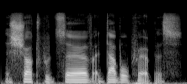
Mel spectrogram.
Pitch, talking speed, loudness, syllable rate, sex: 105 Hz, 225 wpm, -16 LUFS, 6.0 syllables/s, male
